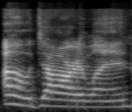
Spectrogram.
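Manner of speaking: heavy, laid-on Southern Georgia drawl. Showing how much thicker the accent can go: thick Southern Georgia accent. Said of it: "I can go thicker".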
